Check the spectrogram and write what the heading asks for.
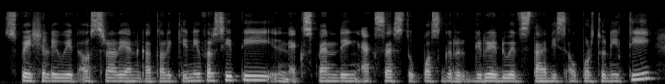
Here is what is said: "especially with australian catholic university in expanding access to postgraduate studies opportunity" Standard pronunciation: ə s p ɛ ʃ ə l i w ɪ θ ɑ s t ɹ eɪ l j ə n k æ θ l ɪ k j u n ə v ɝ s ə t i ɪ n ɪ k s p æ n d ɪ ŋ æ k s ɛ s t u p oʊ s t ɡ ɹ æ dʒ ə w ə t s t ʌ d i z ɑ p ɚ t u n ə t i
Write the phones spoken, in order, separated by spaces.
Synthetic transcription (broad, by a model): s p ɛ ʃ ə l i w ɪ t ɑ s t ɹ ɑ l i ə n k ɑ t l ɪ k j u n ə f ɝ s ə t i ɪ n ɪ k s p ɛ n d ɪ ŋ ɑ k s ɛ s t u p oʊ s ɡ ɡ ɹ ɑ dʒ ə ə t s t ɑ d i s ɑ p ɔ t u n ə t i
